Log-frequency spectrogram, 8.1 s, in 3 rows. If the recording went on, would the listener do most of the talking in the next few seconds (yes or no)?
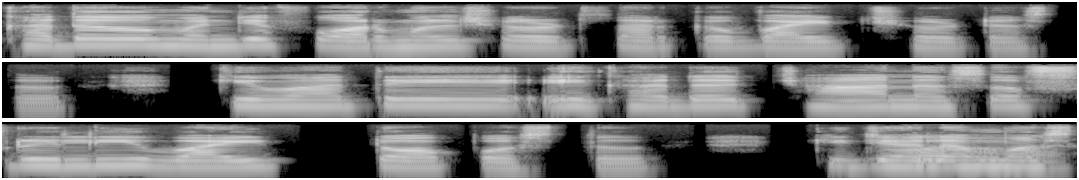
no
